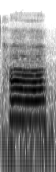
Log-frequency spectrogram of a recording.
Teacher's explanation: konsonan letupan, apikoalveolar, tak bersuara, beraspirasi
